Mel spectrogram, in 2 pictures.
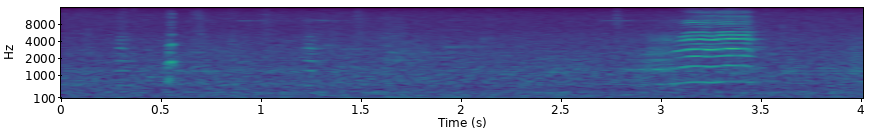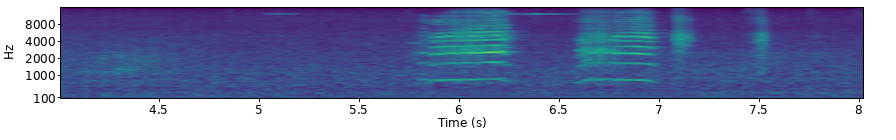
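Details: Wild rainbow lorikeets visiting a suburban spot in Sydney, Australia, in the afternoon: harsh, rasping screeches with stacked harmonics, one near three seconds, then three loud bursts between six and seven and a half seconds.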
